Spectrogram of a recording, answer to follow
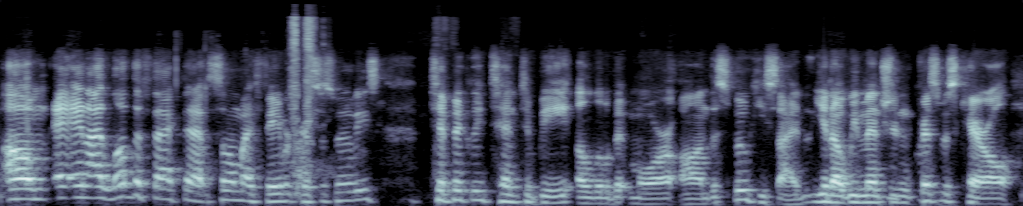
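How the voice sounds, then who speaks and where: A man's voice: mid-range voice, quick pace, dull audio, slight background noise. A man talking casually and emphatically about films as a panelist, gushing like a devoted fan. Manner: emphatic, effusive fan talk.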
